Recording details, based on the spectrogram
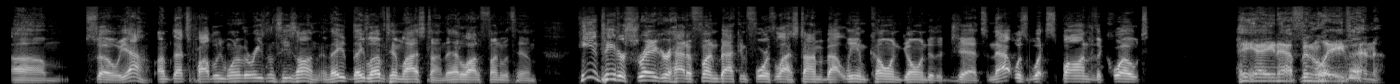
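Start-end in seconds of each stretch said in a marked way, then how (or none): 12.3-13.8 put-on male voice, high, scratchy, rough and creaky. Retelling a quote about a coach leaving: j p impression. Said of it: "That's my J P impression".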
